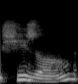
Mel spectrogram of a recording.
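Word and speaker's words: Zhizong: the early days so her name was shigong shizong and that's spelled z h i z o n g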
